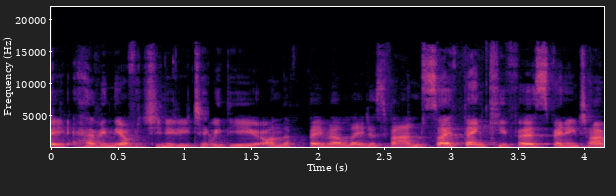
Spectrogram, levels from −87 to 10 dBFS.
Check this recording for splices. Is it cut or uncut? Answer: cut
